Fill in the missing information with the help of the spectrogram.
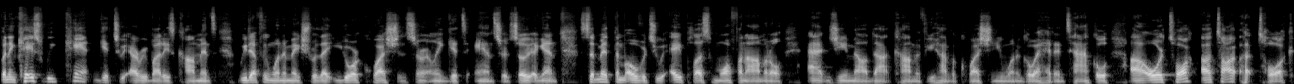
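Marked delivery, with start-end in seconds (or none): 11.5-12.9 "talk" said with a New York vowel. A host asking listeners to email in questions, New York accent slipping out. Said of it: "my New York accent coming out".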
